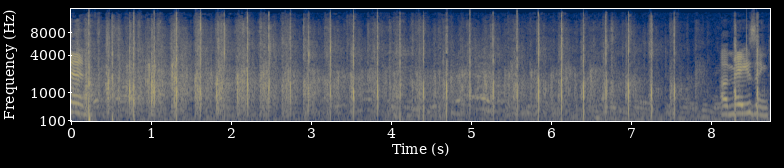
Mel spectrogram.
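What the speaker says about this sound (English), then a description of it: "I got to clap on that one." Graduation applause for a new sheriff's deputy: several people clapping in a sparse, steady rhythm at close range, with a voice speaking over it.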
